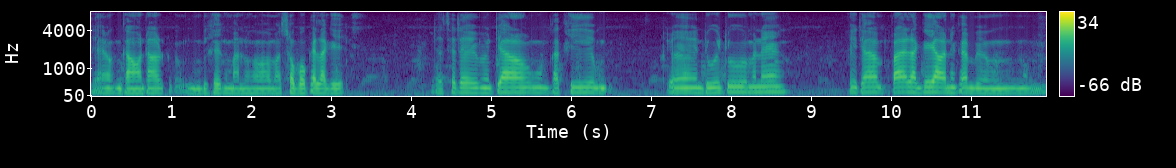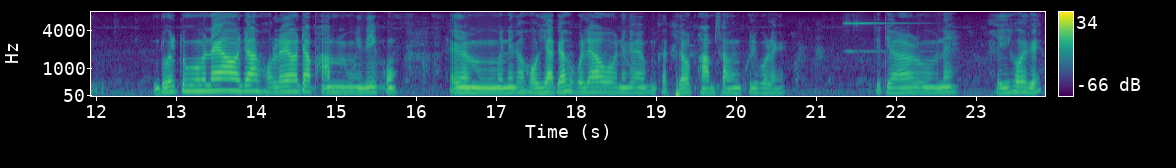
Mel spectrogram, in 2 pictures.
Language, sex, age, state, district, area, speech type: Assamese, female, 60+, Assam, Golaghat, rural, spontaneous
